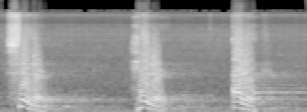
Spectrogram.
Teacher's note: In English it's possible to pronounce T as D in the context when it is between two vowels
